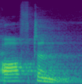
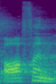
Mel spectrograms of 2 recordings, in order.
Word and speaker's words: often: I myself call that often. And if people trying to cross me, no, it's often. I show them phonetic transcription. It's written, it's often. Yes, both pronunciations are okay.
